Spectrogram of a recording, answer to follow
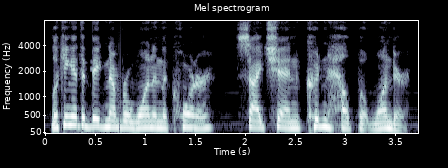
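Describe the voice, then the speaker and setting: A man narrating a scripted story recap in a steady storytelling read. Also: a little high, fairly quick, no room sound, clean studio sound, soft background music.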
